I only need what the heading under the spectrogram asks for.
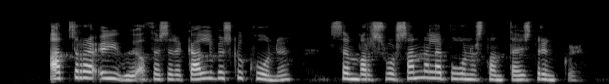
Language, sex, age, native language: Icelandic, female, 30-39, Icelandic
